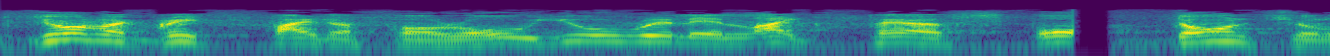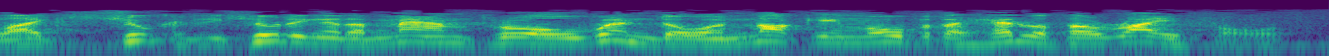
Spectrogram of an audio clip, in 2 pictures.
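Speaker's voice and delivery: high, biting sarcasm; scornful taunting. Acted. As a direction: goad the enemy with mock praise. Goading the bandit leader to fight.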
